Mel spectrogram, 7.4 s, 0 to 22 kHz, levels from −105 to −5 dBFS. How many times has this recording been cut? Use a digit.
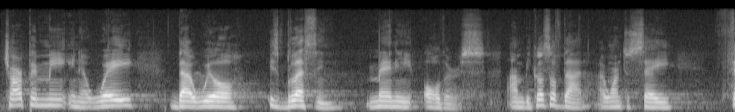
1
